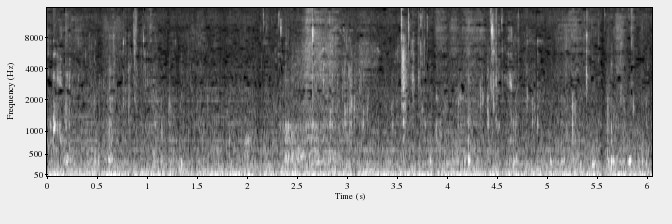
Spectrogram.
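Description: Faint chewing of a bite of Coscia pear: soft wet mouth sounds with scattered small clicks.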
